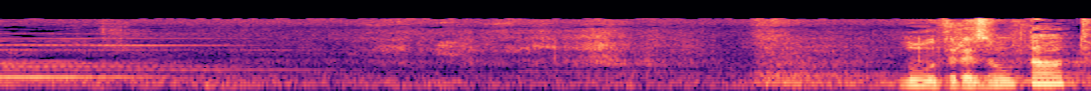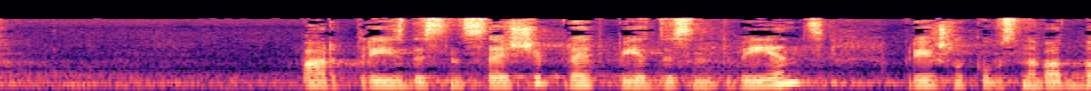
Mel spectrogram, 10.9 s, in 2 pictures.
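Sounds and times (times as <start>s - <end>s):
parliament voting bell ringing: 0.0s - 1.8s
speech: 4.5s - 5.6s, 7.0s - 10.8s.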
